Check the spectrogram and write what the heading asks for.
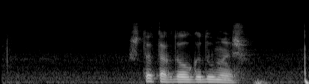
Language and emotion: Russian, neutral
